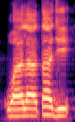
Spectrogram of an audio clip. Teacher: এই জিমটা একটু শক্ত করে পড়বো, কারণ অনেকে আমরা জিমটা একটু নরম করে পড়ি, তখন সেটা দাল উচ্চারণ হয়ে যায়, তখন সহি উচ্চারণ হয় না।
